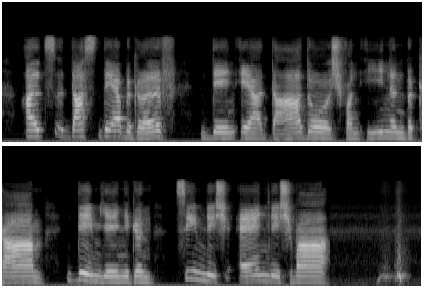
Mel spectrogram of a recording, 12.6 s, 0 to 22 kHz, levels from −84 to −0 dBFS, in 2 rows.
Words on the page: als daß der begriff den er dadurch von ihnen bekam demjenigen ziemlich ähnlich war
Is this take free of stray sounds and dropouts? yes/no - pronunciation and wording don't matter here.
no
